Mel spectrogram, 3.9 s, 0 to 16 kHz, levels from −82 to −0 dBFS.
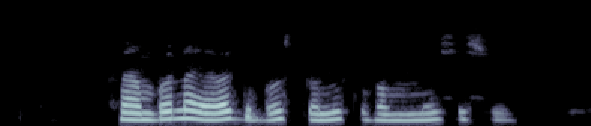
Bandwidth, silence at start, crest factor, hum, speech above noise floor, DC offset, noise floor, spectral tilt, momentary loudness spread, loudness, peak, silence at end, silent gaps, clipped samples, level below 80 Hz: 5.4 kHz; 0.8 s; 18 dB; none; 60 dB; under 0.1%; -83 dBFS; -11 dB/octave; 19 LU; -24 LUFS; -8 dBFS; 0.55 s; none; under 0.1%; -70 dBFS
